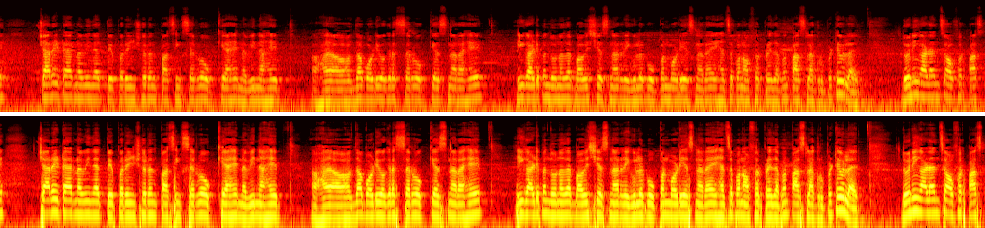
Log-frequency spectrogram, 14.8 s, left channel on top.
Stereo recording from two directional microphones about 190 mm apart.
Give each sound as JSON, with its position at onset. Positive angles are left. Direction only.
{"t": 0.6, "sound": "speech", "side_deg": -45}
